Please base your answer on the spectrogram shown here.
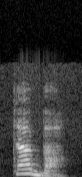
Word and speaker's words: tabac: qu'on ne prononce pas AC se prononce a l'estomac le tabac à la fin des mots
